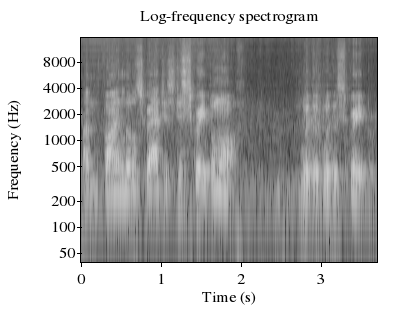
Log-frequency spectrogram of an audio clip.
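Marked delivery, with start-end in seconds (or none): none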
